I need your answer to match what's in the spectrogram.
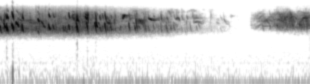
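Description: A common linnet sings a fast, twittering run of varied chirps and trills, pauses briefly, then resumes with a softer, buzzy warble.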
